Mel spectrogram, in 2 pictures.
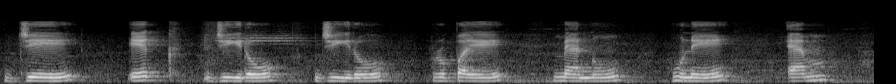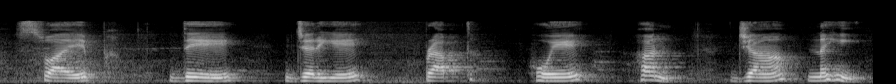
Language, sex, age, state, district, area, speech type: Punjabi, female, 60+, Punjab, Fazilka, rural, read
